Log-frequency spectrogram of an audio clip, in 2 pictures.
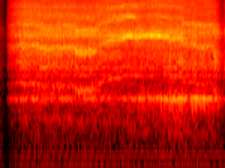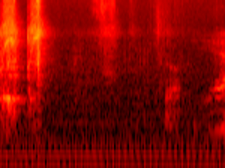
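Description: Cordless drill boring into red cedar with a large Forstner bit. The motor runs under load for about three and a half seconds with a wavering whine, then cuts off. A few faint knocks follow.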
